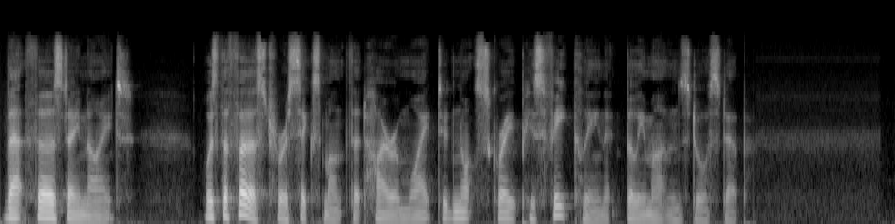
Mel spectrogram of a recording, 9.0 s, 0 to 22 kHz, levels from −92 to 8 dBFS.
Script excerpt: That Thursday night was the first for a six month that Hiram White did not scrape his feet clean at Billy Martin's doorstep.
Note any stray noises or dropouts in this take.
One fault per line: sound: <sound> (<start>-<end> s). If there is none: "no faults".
no faults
